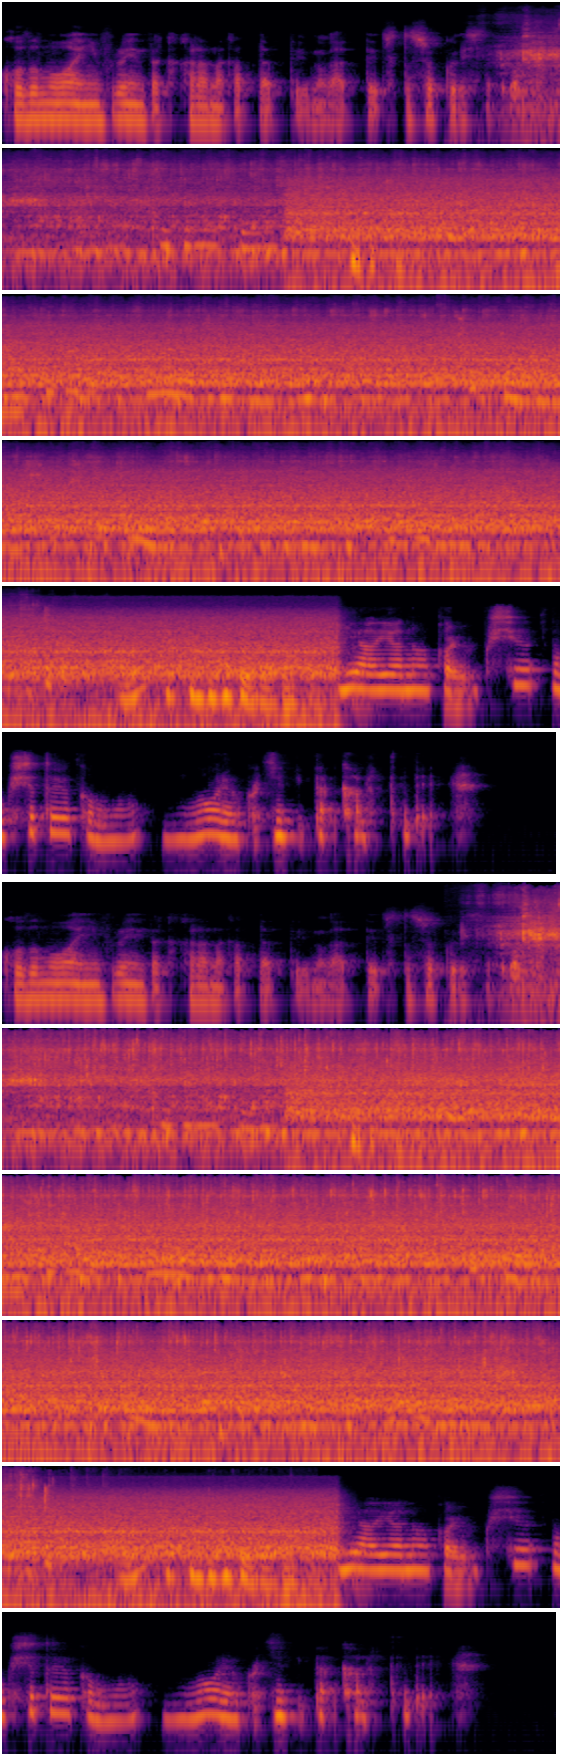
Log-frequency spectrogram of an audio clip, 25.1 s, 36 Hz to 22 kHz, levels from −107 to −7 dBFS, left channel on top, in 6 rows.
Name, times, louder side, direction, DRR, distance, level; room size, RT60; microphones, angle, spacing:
voice 1, 0.0-3.7 6.6-7.7 8.3-8.6 17.6-19.5 20.1-20.3, left 2 dB, 30° left, 9 dB, 0.6 m, -46 dB
Water tap faucet / Bathtub (filling or washing), 3.4-17.5 18.3-18.4, right 9 dB, 65° right, 0.8 m, -41 dB
voice 2, 4.7-6.3 8.3-10.8 11.8-14.0 14.5-16.5 17.1-17.3 19.3-20.0 20.4-24.5, left 2 dB, 55° left, 10 dB, 1.8 m, -47 dB
sound 1, 6.3-19.3, right 1 dB, 10° right, 0.9 m, -38 dB
Wind instrument woodwind instrument, 13.5-14.5 14.7-18.0, equal, 40° right, 2.3 m, -55 dB
12.0 x 10.0 x 4.8 m, 0.30 s
head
